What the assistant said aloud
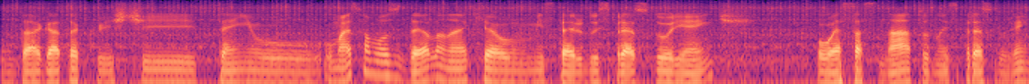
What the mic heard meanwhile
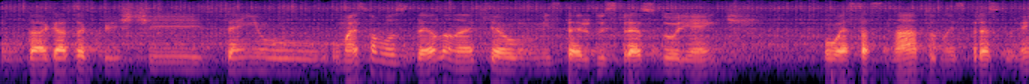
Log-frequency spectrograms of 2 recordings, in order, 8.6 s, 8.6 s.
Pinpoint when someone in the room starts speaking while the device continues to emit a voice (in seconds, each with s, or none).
none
